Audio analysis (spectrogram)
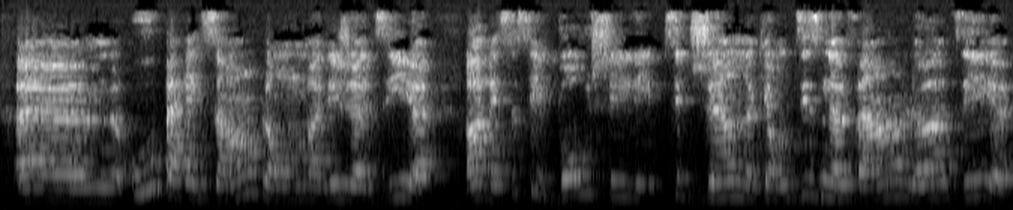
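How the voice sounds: With a Quebec accent, a woman speaks at a fairly high pitch and a fairly slow pace, with ordinary pitch variation. Her tone is bright and sharp, and audible room echo is present.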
